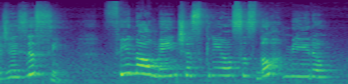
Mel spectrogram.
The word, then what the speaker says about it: dormiram: Ele diz assim: finalmente as crianças dormiram. Ou a pronúncia é dormiram ou dormirão? É com a M, tia, então é dormiram.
